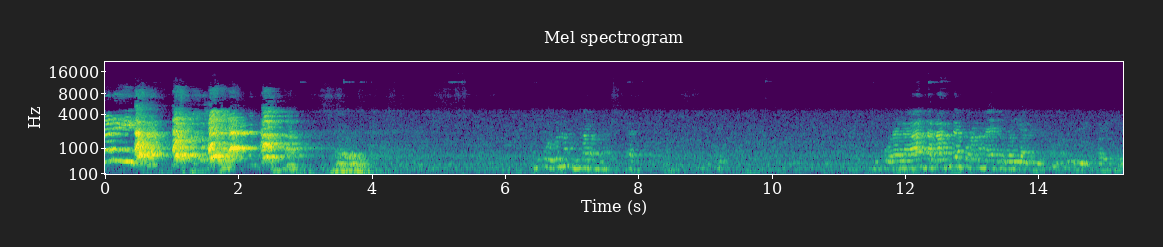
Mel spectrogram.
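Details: Golden retriever Buzo and shih tzu puppy Milo fighting: a rapid burst of four or five loud, harsh barks in the first three seconds, then quieter broken yelps and growly sounds with human voices in the background.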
